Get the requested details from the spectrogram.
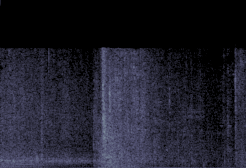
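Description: A car bumps hard with a loud thud.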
